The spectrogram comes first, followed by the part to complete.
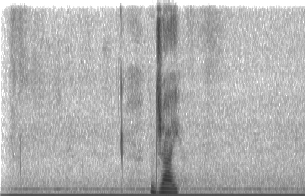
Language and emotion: Russian, neutral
